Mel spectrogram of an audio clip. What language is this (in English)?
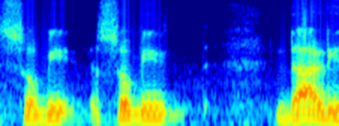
Portuguese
